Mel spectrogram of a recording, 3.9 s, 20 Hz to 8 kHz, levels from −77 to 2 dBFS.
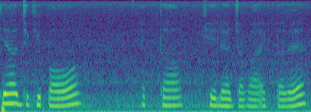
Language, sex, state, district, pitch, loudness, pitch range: Nagamese, female, Nagaland, Dimapur, 210 Hz, -18 LUFS, 190-225 Hz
